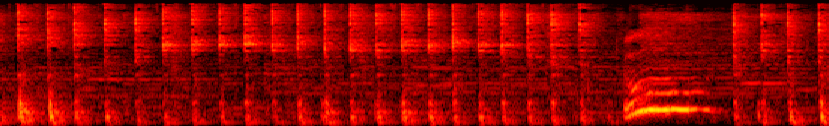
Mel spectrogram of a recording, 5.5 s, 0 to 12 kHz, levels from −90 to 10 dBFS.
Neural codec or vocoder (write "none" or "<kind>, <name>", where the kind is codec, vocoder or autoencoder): vocoder, BigVGAN v2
